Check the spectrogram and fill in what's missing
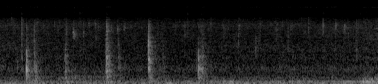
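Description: Fish paksiw sautéed Kapampangan style in a pan, giving a steady, faint sizzle with a few sharp pops and crackles scattered through it and no voices.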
